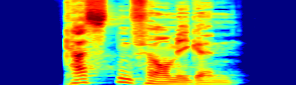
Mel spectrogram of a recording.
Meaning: inflection of kastenförmig: 1. strong genitive masculine/neuter singular 2. weak/mixed genitive/dative all-gender singular 3. strong/weak/mixed accusative masculine singular 4. strong dative plural
- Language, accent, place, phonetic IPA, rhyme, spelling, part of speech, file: German, Germany, Berlin, [ˈkastn̩ˌfœʁmɪɡn̩], -astn̩fœʁmɪɡn̩, kastenförmigen, adjective, De-kastenförmigen.ogg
